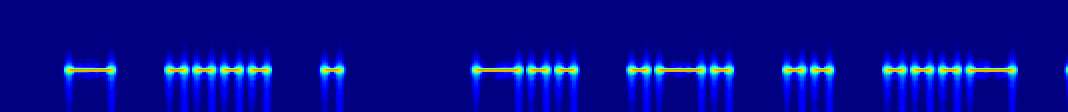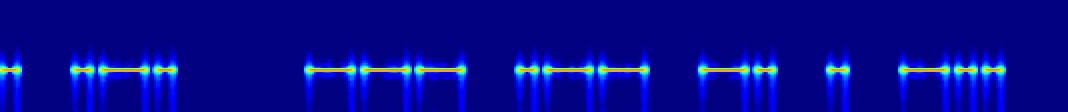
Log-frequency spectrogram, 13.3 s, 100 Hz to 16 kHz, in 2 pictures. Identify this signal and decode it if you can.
Morse code, heard as a keyed tone, about 14 wpm, spaced as for 12 wpm, 680 Hz. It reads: THE DRIVER OWNED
